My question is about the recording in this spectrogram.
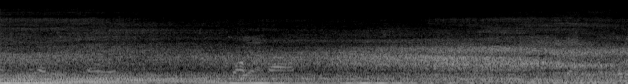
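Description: A Ford Transit passenger van driving away, its engine and tyre noise fading over the first two seconds, leaving steady street traffic noise.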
